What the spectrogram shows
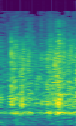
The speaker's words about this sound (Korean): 얼음 소리 들리시죠? 와우.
